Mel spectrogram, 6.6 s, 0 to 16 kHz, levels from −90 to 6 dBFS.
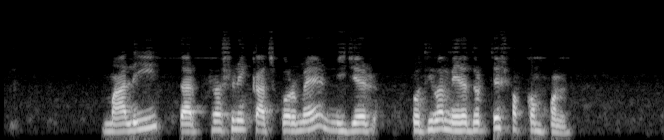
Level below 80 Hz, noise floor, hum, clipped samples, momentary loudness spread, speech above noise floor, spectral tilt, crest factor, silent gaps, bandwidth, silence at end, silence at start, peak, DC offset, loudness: -60 dBFS; -65 dBFS; none; under 0.1%; 8 LU; 51 dB; -11.5 dB/octave; 14 dB; none; 4.1 kHz; 0.95 s; 1.05 s; -2 dBFS; under 0.1%; -15 LUFS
